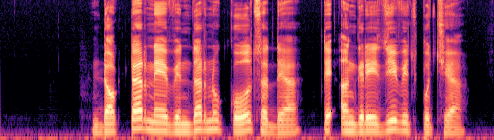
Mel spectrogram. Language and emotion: Punjabi, neutral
